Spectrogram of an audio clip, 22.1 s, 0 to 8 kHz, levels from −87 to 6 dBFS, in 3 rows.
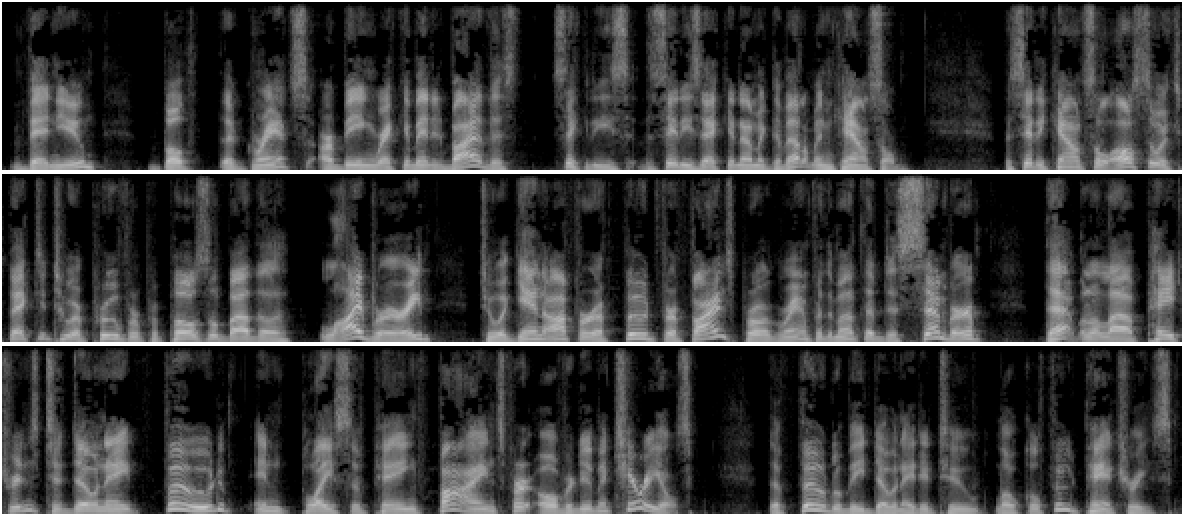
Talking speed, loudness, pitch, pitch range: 175 wpm, -27 LUFS, 150 Hz, 135-170 Hz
